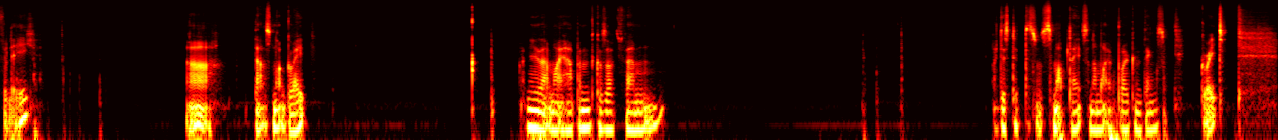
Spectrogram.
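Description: A man speaks calmly and close into a microphone, in short bursts.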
